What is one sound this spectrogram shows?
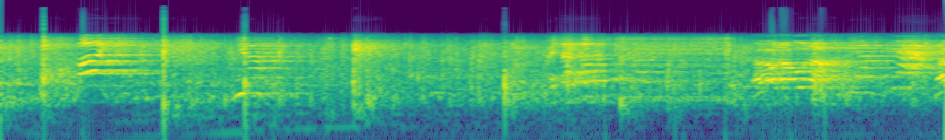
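Young women shout to each other across an echoing hall.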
